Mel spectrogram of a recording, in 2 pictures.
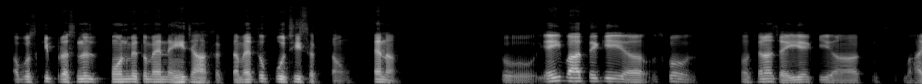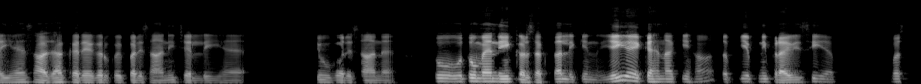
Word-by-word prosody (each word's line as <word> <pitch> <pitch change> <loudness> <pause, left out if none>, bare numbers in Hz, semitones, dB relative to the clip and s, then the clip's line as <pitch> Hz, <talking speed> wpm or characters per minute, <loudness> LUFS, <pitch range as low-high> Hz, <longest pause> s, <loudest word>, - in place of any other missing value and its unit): अब 115 - -11
उसकी 120 +3 -3
personal 130 +1 -1 0.2
phone 120 +1 +1
में 125 0 +1
तो 130 - -5
मैं 120 0 +2
नहीं 110 -1 +3
झाँक 100 -4 0
सकता, 105 - -8
मैं 115 +2 +2
तो 140 - -4
पूछ 125 -3 -1
ही 125 - +5
सकता 85 - -12
हूँ, 85 +1 -19 0.2
है - - +8
ना? - - -3 1.0
तो, - - -14
यही 155 +6 +5
बात 150 -1 +5
है - - +4
कि 145 -2 +2
अ, 110 - -3
उसको 110 +7 -14
सोचना 110 +4 -5
चाहिए 110 +1 +1
कि 110 0 -9
अ, 100 0 -9 0.5
भाई 95 +3 -6
है, 105 +1 -7
साझा 105 -1 0
करे, 105 0 0
अगर 105 +1 -4
कोई 100 - -6
परेशानी 95 +1 -5
चल 95 -1 -4
रही 95 -1 -13
है, 95 0 -16 0.8
क्यों 105 -1 -11
परेशान 95 -1 -7
है, 95 - -10 0.4
तो 145 -1 -2
वो 140 +1 -3
तो 150 +1 +1
मैं 140 -1 +7
नहीं 130 -1 +7
कर 110 - +3
सकता 120 +4 0
लेकिन 120 -3 -6
यही 140 - +7
है 170 -4 +8
कहना 125 -1 +2
कि 125 0 -9
हाँ, 125 +2 -15
सबकी 135 - -3
अपनी 135 0 -5
प्राइवेसी 105 +6 +1
है। 120 -2 -13 0.6
बस 130 0 -9
115 Hz, 195 wpm, -23 LUFS, 100-130 Hz, 1.0 s, है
